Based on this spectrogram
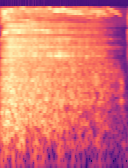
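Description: A slow, deep inhale taken during a breathing meditation, heard alone as a soft, airy hiss lasting about two seconds that gradually tapers off at the end.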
